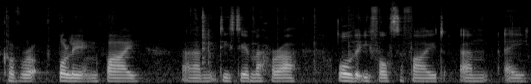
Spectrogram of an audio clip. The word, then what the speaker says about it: Mehra: Mehra.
